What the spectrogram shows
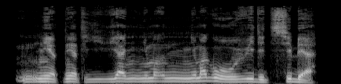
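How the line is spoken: Stammering interruption. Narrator (Russian): заикаясь, прервал ее Харлан

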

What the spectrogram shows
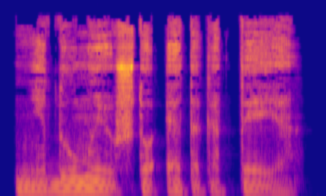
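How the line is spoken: Slow, determined. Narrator (Russian): медленно проговорил я, вложив в эти слова всю свою волю

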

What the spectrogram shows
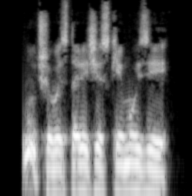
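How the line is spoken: Sad smiling voice. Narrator (Russian): грустно улыбнулся Виктор

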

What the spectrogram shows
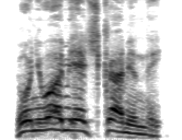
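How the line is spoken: Hoarse wheeze. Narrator (Russian): прохрипел прищур

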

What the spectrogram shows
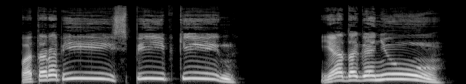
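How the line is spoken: Shouting from afar. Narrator (Russian): закричал он издалека

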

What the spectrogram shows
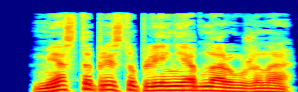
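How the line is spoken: Wry snort. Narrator (Russian): хмыкнул Деймос

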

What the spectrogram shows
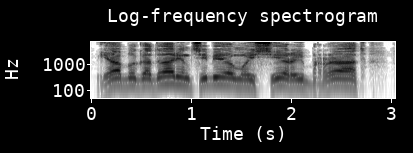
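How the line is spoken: Muffled drawl. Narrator (Russian): глухо протянул я

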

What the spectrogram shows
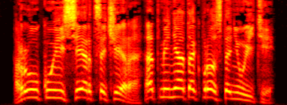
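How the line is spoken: Laughing loud shout, man. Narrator (Russian): военный с хохотом, повысив голос, крикнул

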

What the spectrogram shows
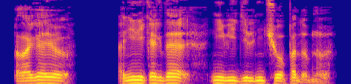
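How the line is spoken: Weak, tentative voice. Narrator (Russian): слабым голосом предположил Ринсвинд

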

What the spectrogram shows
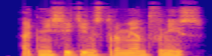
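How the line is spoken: Half-whispered order. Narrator (Russian): полушептом распорядился Рига

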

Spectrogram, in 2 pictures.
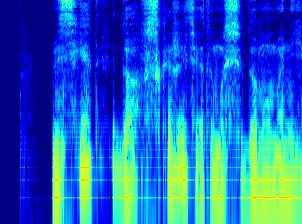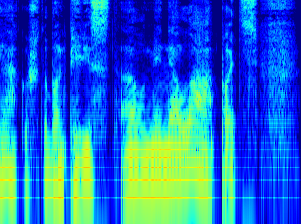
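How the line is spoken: Menacing embarrassed hiss. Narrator (Russian): грозно зашипел красный, как девственница Гетальс, подвергнутый столь же унизительной процедуре

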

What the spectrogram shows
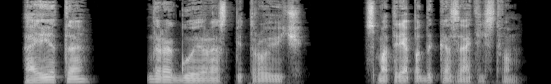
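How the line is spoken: Gentle, pleased. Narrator (Russian): ласково ответил обвиняемый, кажется, очень довольный предложенной игрой

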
